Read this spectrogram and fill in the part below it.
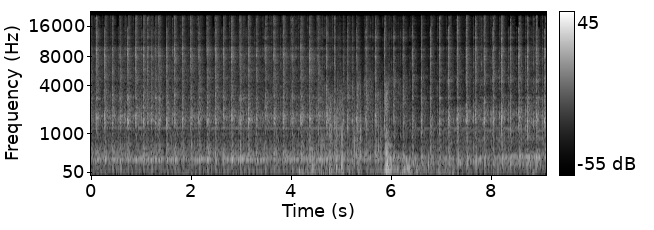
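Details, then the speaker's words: Kid-sized go-kart with Honda engine, completely cold start with choke on: rough, uneven popping run that keeps sagging as if about to die; choke to be taken off; has some trouble idling. "that was a completely cold start starting to die a little bit but we can take the choke off maybe that's better"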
